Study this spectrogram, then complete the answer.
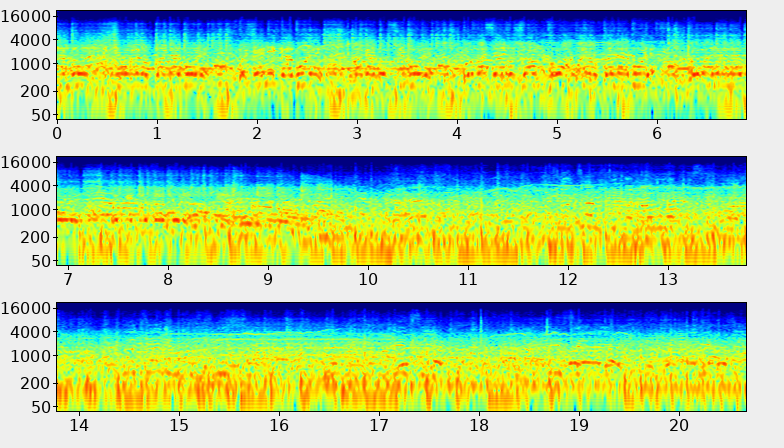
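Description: A large crowd chatters and shouts all around.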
